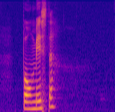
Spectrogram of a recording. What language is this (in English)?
Danish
